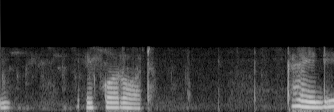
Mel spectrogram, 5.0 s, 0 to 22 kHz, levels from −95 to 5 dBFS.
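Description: From start to finish the speech carries GSM full-rate codec damage, plainly audible. The codec rebuilds the voice from a vocal-tract model driven by sparse pulses, which fits a 13 kbps stream. Nothing survives above 4 kHz. The result sounds buzzy, gravelly and dull.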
